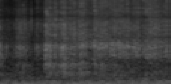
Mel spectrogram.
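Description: Paper being handled close up, a crackly rustle that sets in about half a second in and carries on steadily.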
